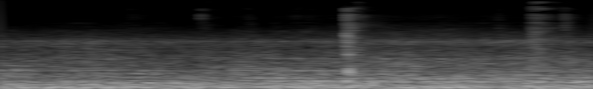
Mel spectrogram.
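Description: An airplane passes overhead, giving a broad, steady roar that fills the space around a camper van with no talking.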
